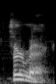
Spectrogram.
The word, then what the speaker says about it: Cermak: How do you pronounce it? Cermak, exactly.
